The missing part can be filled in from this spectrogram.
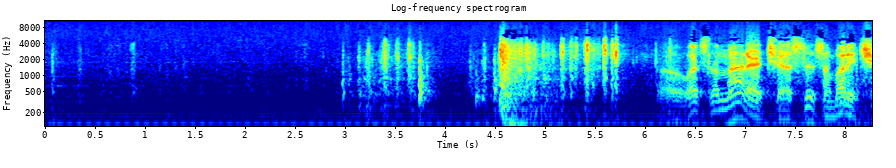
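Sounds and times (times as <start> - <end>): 
rattling and clicking: 2.9 - 6.4
door slamming shut: 4.4 - 5.2
speech: 7.5 - 8.2.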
